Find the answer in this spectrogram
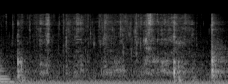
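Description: Water pouring from a mug into a wet flour-and-oil mix in an enamel bowl while a metal spoon stirs it, with a few light clinks of the spoon against the bowl.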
